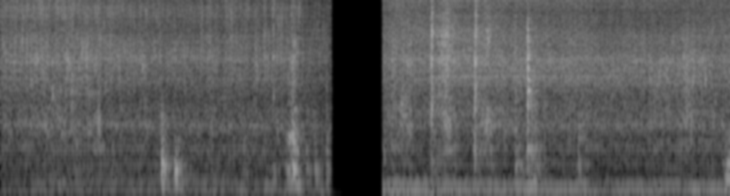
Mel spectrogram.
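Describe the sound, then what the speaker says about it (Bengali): Spice paste (masala) sizzles in a pan after water goes in, for a vegetarian cauliflower dish: a continuous fizzing hiss broken by spatula scrapes and knocks, with a brief silent gap partway through and no speech. "জলটা দিয়ে দিলাম একটু কষা হোক"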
